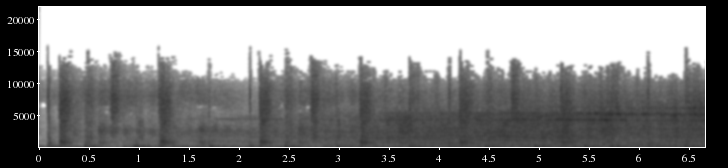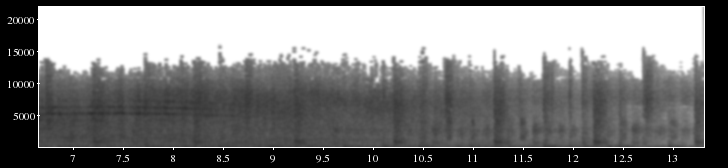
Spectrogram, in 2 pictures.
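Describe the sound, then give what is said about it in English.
The engine of a Mirage 3/5 aircraft roars steadily for the whole stretch, its dense drone laced with rapid rhythmic pulses and crackles and a faint high whine on top. “And now here's David Vanderhoof with the airplane of the week.”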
